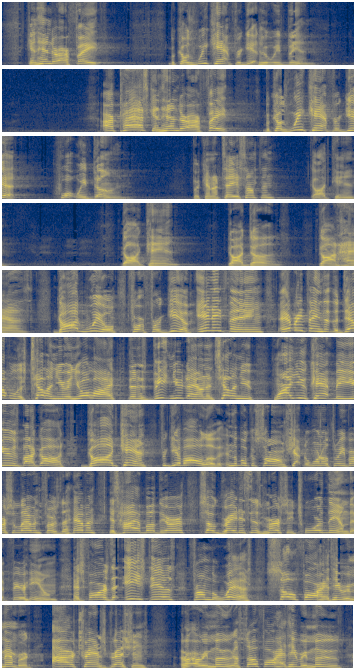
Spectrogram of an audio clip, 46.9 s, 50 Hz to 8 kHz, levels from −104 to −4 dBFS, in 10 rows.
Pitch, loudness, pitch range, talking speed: 250 Hz, -19 LUFS, 220-285 Hz, 160 wpm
